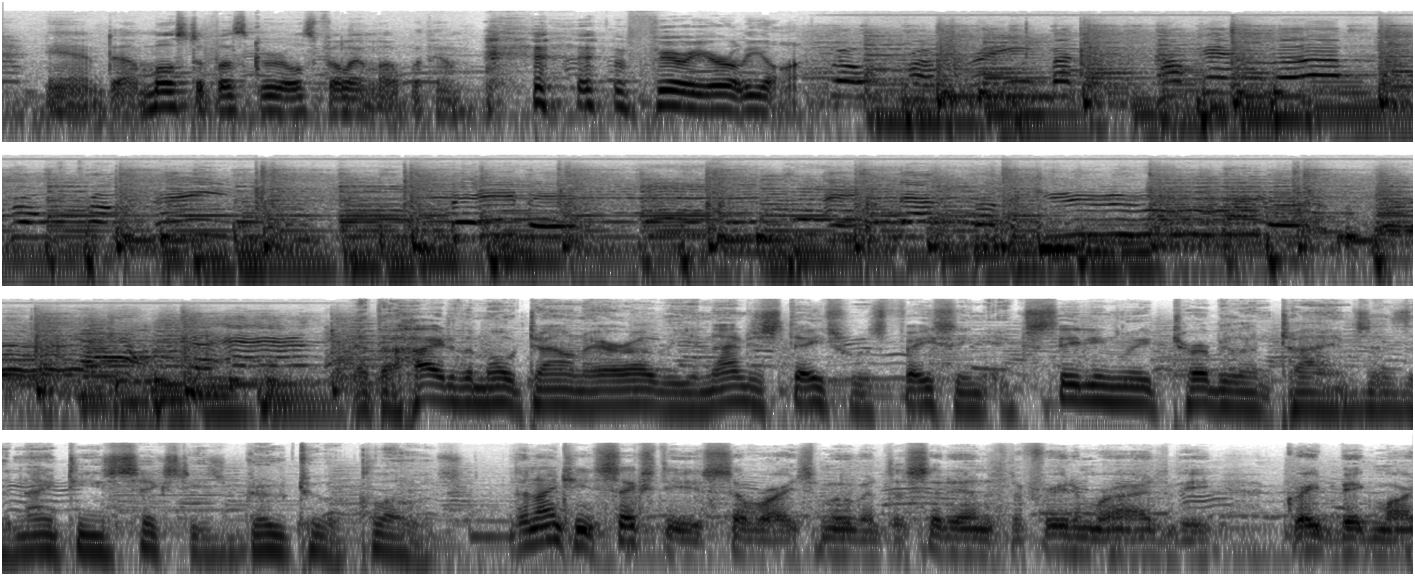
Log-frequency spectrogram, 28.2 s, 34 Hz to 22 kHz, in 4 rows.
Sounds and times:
Speech: 0.2s - 4.0s, 15.9s - 28.2s
Blues: 3.8s - 28.2s.

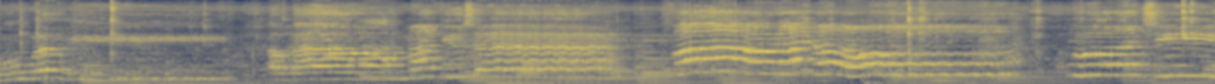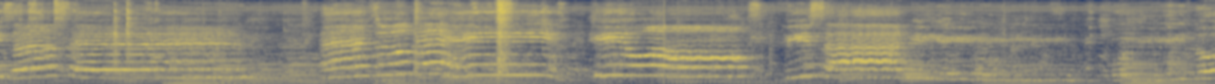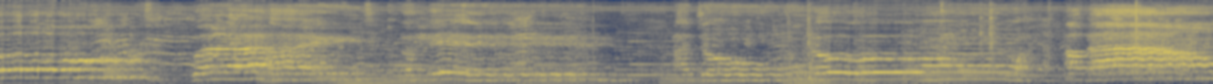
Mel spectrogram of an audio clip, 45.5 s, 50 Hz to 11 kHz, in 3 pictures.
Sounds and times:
Female singing: 0.0s - 18.4s, 19.2s - 45.5s
Music: 0.0s - 45.5s.

